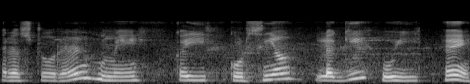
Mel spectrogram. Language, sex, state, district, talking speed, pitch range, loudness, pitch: Hindi, female, Madhya Pradesh, Dhar, 90 wpm, 180-220 Hz, -18 LUFS, 190 Hz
